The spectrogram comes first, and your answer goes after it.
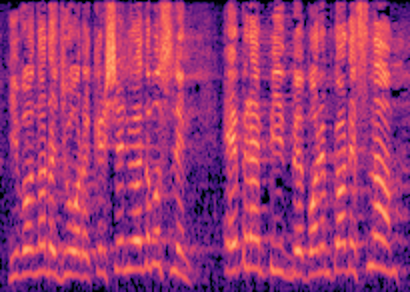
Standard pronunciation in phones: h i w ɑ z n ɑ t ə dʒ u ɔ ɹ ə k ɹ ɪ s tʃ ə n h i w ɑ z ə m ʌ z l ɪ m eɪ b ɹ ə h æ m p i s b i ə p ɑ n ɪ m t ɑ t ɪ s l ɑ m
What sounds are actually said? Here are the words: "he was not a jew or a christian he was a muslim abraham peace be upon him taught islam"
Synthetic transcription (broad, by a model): h i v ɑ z n ɑ t ə dʒ u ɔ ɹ ə k ɹ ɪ ʃ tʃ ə n h i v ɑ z ə m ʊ s l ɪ m eɪ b ɹ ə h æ m p i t b i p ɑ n ɪ m t ɑ t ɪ s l ɑ m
